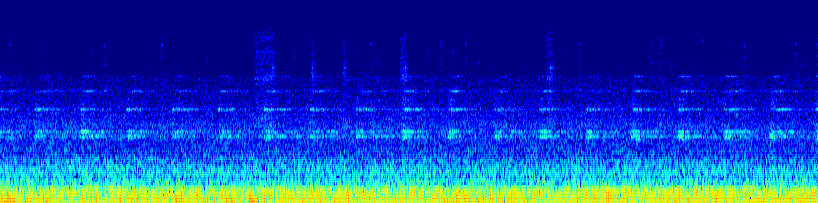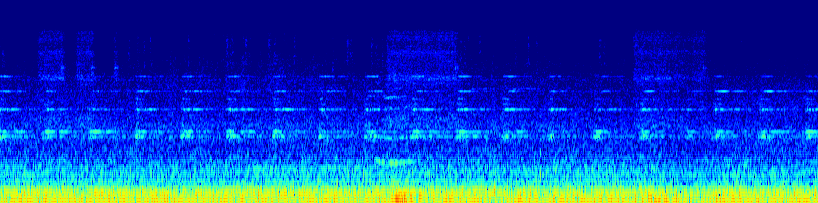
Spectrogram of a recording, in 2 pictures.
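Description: Wheels squeal and clatter faintly on the rails.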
